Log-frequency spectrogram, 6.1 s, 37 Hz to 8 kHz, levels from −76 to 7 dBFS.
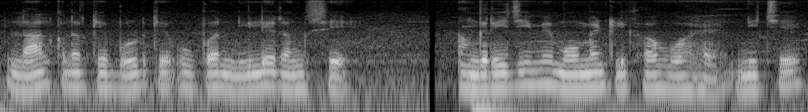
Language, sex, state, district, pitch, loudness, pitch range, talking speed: Hindi, male, Chhattisgarh, Kabirdham, 115 Hz, -18 LUFS, 110-120 Hz, 170 wpm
